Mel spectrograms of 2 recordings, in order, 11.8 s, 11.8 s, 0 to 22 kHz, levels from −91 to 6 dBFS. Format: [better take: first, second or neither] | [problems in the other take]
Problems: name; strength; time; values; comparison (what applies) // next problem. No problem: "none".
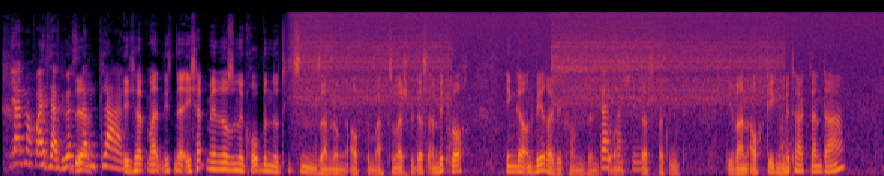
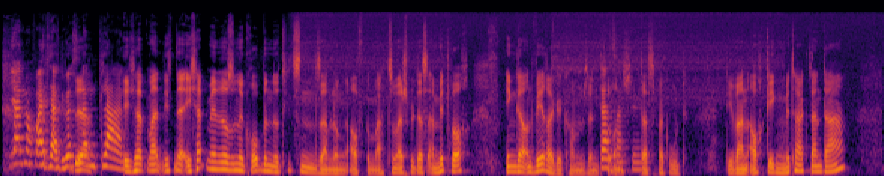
second | hiss; loud; from 4 s on; 8 dB below the speech; faint in the second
